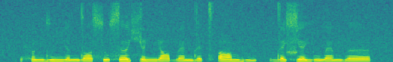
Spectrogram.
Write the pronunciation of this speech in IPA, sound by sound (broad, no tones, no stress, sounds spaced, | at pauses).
ħ u n d u ɲ ɜ n d ɒ s u s ɜ ç ɑ ɲ ɑ b æ n d ɛ t͡sʼ ɑ m b i | d æ ɕ ɛ j u w æ m b ɜ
